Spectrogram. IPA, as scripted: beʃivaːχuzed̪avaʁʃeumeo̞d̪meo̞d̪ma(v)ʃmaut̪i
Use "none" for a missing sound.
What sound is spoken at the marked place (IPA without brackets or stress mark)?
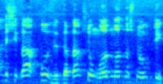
none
